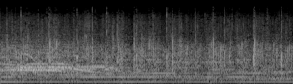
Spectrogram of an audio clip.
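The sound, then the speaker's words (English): A church audience claps steadily and loudly with scattered cheers and whoops as a shout of praise to God, a dense sustained wash of applause over a low hum, with no talking. “Come on, can we give God a huge shout of praise?”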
